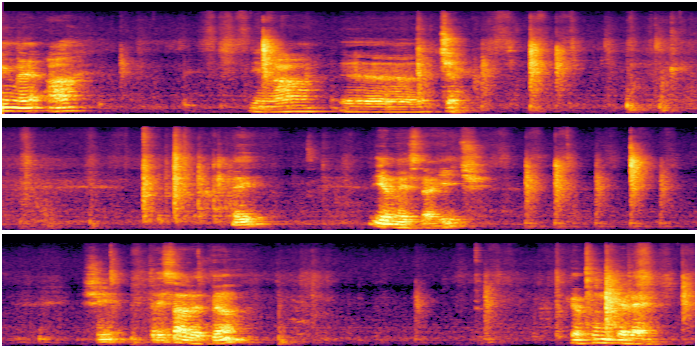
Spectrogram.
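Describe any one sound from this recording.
An elderly man speaks calmly, as if explaining a lesson.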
